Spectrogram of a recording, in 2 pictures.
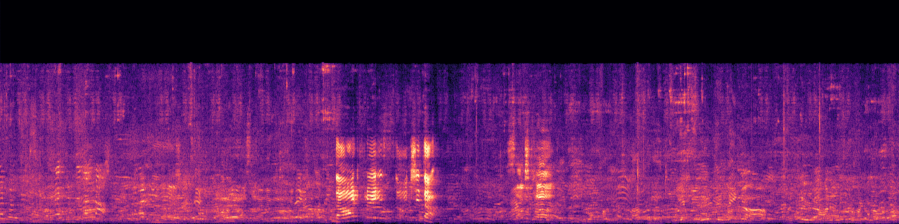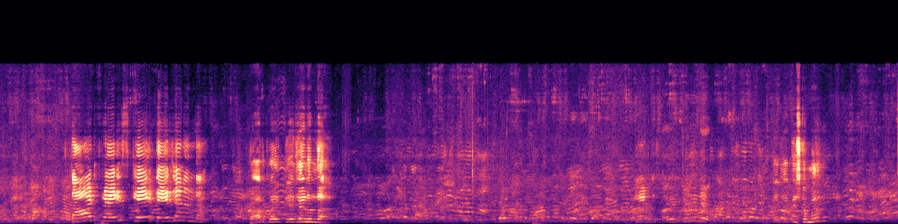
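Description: A man speaks into a microphone over a loudspeaker, announcing with animation in a large echoing space.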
